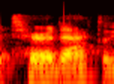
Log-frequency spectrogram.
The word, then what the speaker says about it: pterodactyl: can't she hear a pterodactyl use the bathroom cuz the P is silent yellow background this very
